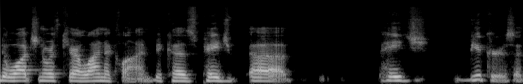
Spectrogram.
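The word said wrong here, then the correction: Bueckers: I think it's still Beckers. – Beckers, okay. I I, I was uh, make sure I say that right.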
